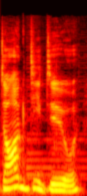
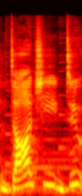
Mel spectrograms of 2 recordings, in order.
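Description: First: The first word sounds like 'dog-dee'. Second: The first word sounds like 'dodgy'. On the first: The speaker calls it right. "That is pronounced Dogdy Do" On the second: The speaker calls it wrong. "that is not pronounced Dodgy Do"

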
